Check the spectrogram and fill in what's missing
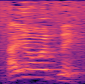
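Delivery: ordinary talk, nothing marked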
